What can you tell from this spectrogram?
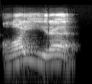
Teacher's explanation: الراء فيها مفخمة لكل القراء إلا ورش من طريق الأزرق يرققها غيرا، وباقي القراء غيرا.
